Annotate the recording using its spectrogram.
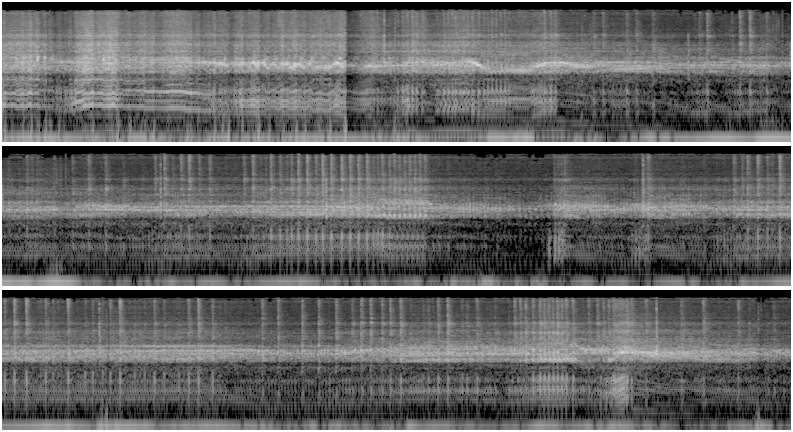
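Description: A dirt bike engine revs and sputters up close.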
